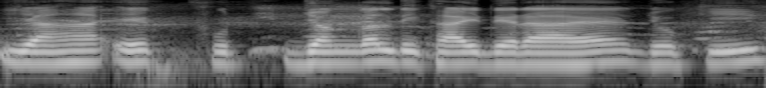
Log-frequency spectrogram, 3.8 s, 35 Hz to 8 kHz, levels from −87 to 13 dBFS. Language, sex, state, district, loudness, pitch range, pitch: Hindi, male, Bihar, Patna, -16 LUFS, 155-175 Hz, 165 Hz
